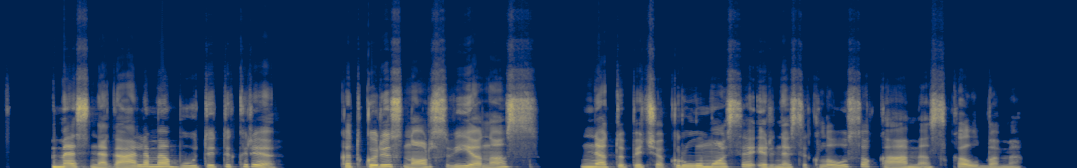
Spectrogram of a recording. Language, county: Lithuanian, Vilnius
